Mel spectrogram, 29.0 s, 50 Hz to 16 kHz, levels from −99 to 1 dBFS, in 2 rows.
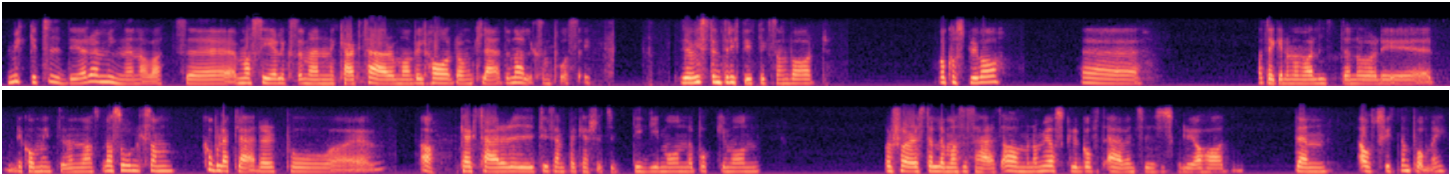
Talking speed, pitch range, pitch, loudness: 175 wpm, 165-205 Hz, 180 Hz, -19 LUFS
